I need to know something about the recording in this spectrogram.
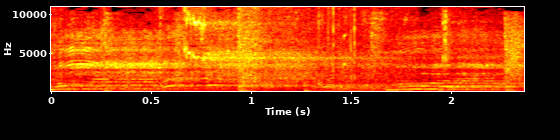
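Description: Hip hop music with a deep bass line, a kick drum and a voice over it.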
